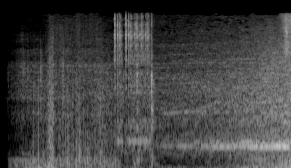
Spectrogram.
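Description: Record player mechanism clicking as the tonearm lowers, then a phono cartridge's stylus setting down on a vinyl record with a short burst of crackle about a second in. A faint tone then swells toward the end.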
